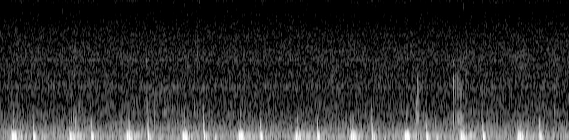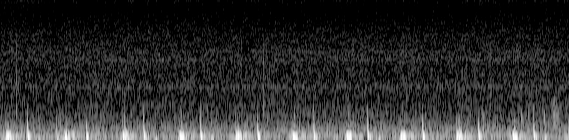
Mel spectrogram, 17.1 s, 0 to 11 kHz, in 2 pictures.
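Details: Heartbeat from a long recording made while listening to the pounding heart: steady, low thumping beats at about 71 per minute with a faint background hum.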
